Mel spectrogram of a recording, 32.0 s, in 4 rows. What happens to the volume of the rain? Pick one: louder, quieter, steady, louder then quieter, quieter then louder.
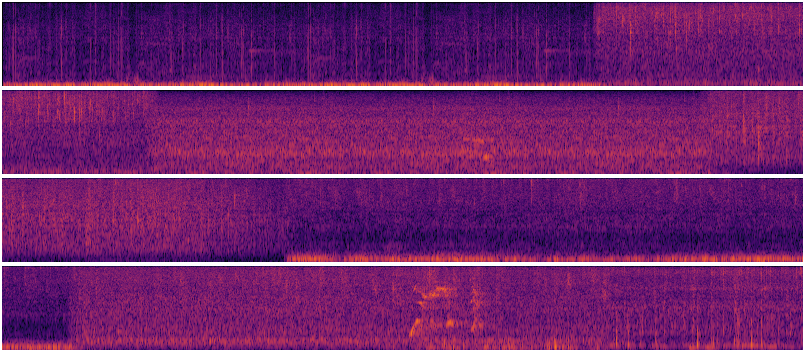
louder.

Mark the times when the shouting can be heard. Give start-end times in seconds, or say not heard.
12.5-12.9, 28.1-28.9.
